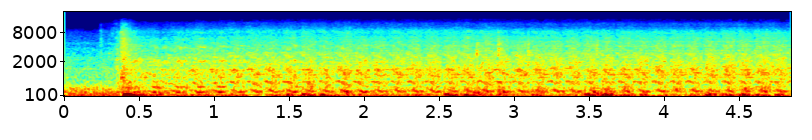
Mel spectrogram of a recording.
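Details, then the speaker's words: Old vehicle on a snowy morning: a steady, slow cranking beat goes on for seconds without catching while the pump draws fuel up. Owner says air is getting into the fuel system somewhere. "see that's it pumping fuel up that's not it struggling to start that's just it trying to pump fuel up so there's a there's air intrusion in there somewhere"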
